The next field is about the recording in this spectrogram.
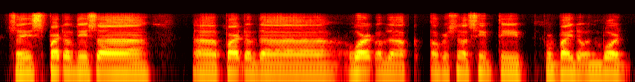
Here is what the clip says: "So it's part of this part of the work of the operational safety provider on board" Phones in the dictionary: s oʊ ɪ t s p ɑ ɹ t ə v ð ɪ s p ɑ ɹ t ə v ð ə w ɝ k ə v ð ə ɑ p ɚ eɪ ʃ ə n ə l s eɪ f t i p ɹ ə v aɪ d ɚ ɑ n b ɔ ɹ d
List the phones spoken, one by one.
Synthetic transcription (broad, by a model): s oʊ ɪ t s p ɑ ɹ t ə v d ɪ s p ɑ ɹ t ə v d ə w ɝ k ə v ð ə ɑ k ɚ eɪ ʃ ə n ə l s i t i p ɹ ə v aɪ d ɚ ɑ n b ɔ ɹ d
